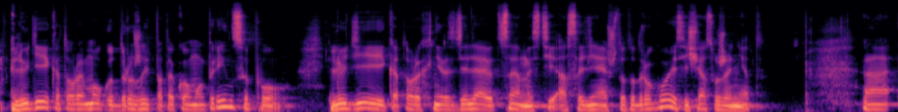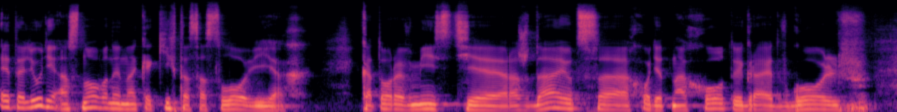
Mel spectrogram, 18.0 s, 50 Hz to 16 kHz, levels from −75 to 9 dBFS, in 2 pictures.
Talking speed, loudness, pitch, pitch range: 115 wpm, -17 LUFS, 115 Hz, 105-125 Hz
